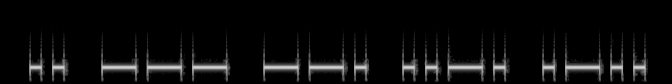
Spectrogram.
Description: Morse code, heard as a keyed tone, about 10 wpm, 800 Hz. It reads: IOGFL
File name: LEZIONI / 7 GF9Z / 7 GF 10wpm 2514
